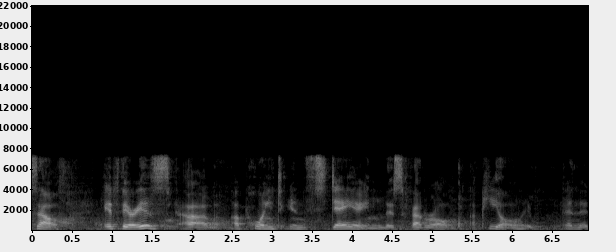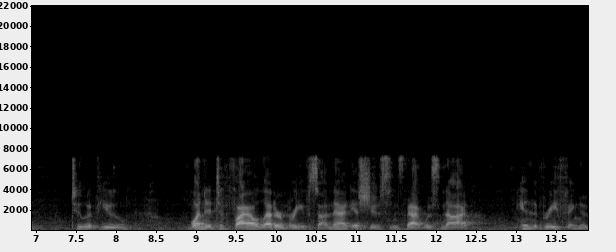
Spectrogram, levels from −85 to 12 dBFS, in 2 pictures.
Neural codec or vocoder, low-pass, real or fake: codec, 24 kHz, 3 kbps, HILCodec; 7.2 kHz; fake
